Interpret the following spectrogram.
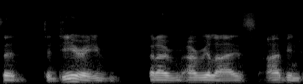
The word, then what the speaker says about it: dadirri: And Dadiri, I mean, a lot of people pronounce it dadirri, but I realize I've been pronouncing it the wrong way. Dadiri. Dadirri. Dadiri. Yeah, Dadiri. You can roll the R's at the end.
